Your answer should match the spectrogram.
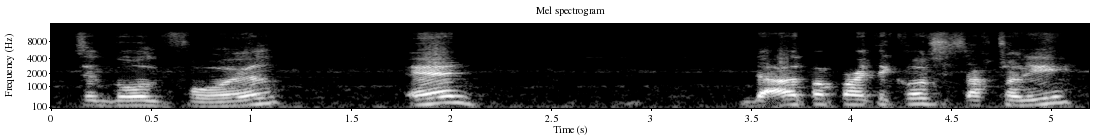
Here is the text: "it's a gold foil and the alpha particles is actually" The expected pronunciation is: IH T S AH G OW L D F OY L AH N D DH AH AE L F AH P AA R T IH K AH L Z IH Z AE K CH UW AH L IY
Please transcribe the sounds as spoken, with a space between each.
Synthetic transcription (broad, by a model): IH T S AH G OW L D F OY L AH N D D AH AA L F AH P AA R T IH K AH L S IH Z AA K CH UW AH L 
